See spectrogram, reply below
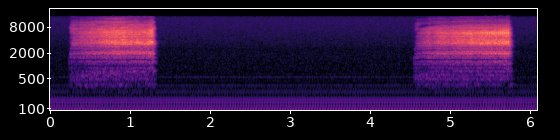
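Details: At a barn owl nest in Catalonia, recorded on 12 December 2021 by a live camera during prey deliveries, two rasping, hiss-like screeches of about a second each, building in loudness and spaced roughly three seconds apart.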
